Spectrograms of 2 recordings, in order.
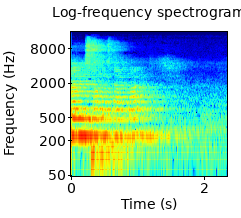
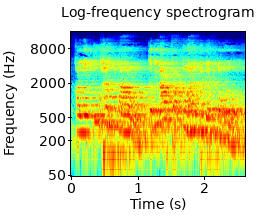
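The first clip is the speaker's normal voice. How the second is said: loud, raised protest to God; acted angry pleading; indignant challenge; 5 semitones higher, 7 dB louder than usual. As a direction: demand an answer as an aggrieved people. Acting Israel's angry challenge to God.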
